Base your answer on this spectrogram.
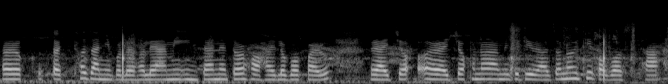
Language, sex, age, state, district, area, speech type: Assamese, female, 18-30, Assam, Kamrup Metropolitan, urban, spontaneous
